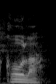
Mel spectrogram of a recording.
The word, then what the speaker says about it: Kola: Just on the stage another collaboration is coming because my name is Kola everybody can understand this is exactly same pronunciation of Coca-Cola.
